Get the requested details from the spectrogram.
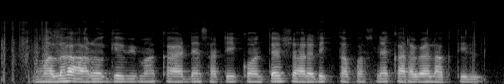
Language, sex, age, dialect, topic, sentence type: Marathi, male, 18-24, Standard Marathi, banking, question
